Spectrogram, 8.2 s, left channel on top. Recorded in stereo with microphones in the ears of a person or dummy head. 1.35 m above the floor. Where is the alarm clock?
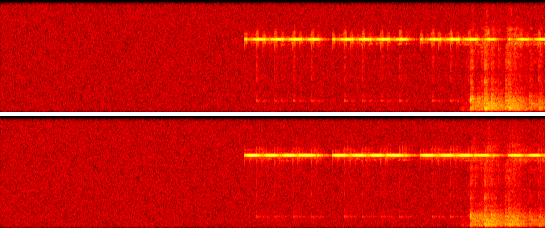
5° left (ahead or behind), 8.5 m.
